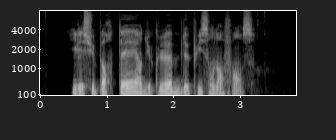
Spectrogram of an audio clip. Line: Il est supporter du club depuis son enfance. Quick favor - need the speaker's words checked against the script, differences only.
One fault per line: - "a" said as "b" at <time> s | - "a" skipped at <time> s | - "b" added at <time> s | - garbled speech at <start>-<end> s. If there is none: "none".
none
